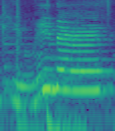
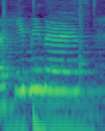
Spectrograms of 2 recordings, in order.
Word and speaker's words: Jimenez: So the next book that I am so excited about, y'all, is Part of Your World by Abby Jimenez, or Jimenez. I think the J is silent.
